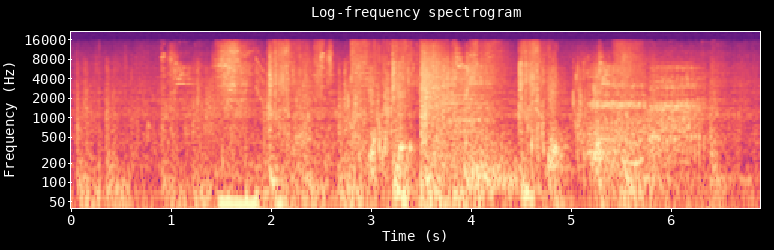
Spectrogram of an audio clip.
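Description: Game spells crackle and strike in quick bursts during a fight.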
